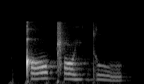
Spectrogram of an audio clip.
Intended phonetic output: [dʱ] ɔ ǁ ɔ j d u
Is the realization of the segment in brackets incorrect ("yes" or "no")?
yes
